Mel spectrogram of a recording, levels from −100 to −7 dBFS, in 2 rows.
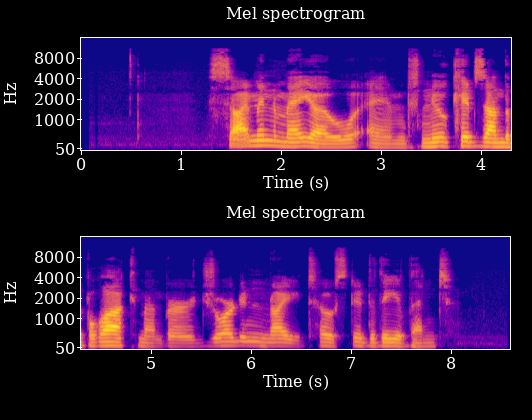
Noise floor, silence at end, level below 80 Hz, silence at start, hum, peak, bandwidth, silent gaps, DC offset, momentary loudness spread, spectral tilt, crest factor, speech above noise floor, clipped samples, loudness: -74 dBFS; 0.6 s; -74 dBFS; 1.3 s; none; -2 dBFS; 11 kHz; none; under 0.1%; 17 LU; -5.5 dB/octave; 22 dB; 51 dB; under 0.1%; -23 LUFS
